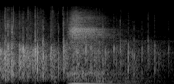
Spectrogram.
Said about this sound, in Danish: men den her klapsalve er for den næste nyhedsoplæser.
